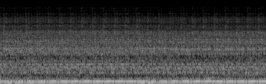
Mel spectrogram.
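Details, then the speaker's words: Gehl 3510 skid steer after a new throttle cable was fitted, engine not yet warmed up and probably low on hydraulic oil: steady low idle with an even rhythm and no knocks or misses; running normally. "you can't argue with that. He's running great now."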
